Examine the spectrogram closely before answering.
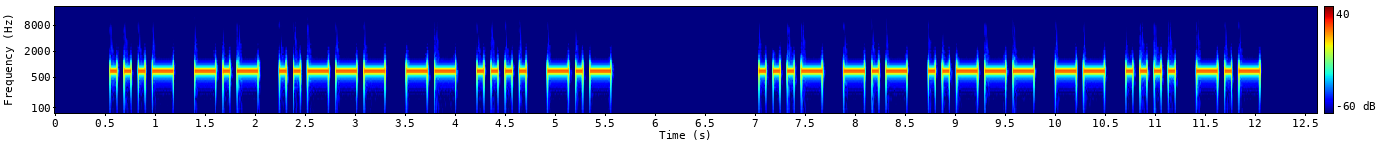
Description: Morse code, heard as a keyed tone, about 17 wpm, 700 Hz. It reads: VK2MHK VK2MHK
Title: DXCC-100 Call Signs - 6 Characters - Repeated 2x - 17wpm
